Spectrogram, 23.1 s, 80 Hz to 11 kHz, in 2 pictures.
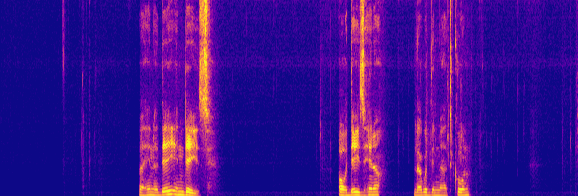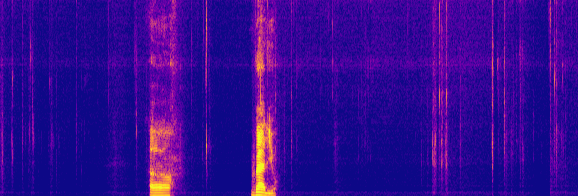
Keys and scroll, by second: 1.4 Down, 1.7 Down, 6.4-7.3 Right, 8.0 Left, 8.5-10.2 typing, 10.3 Right, 11.3 Down, 11.5 Down, 12.0 Right, 12.2 Down, 12.3 Down, 12.6 Down, 13.1 Right, 16.7 Escape, 17.4 /, 18.4-23.1 typing.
